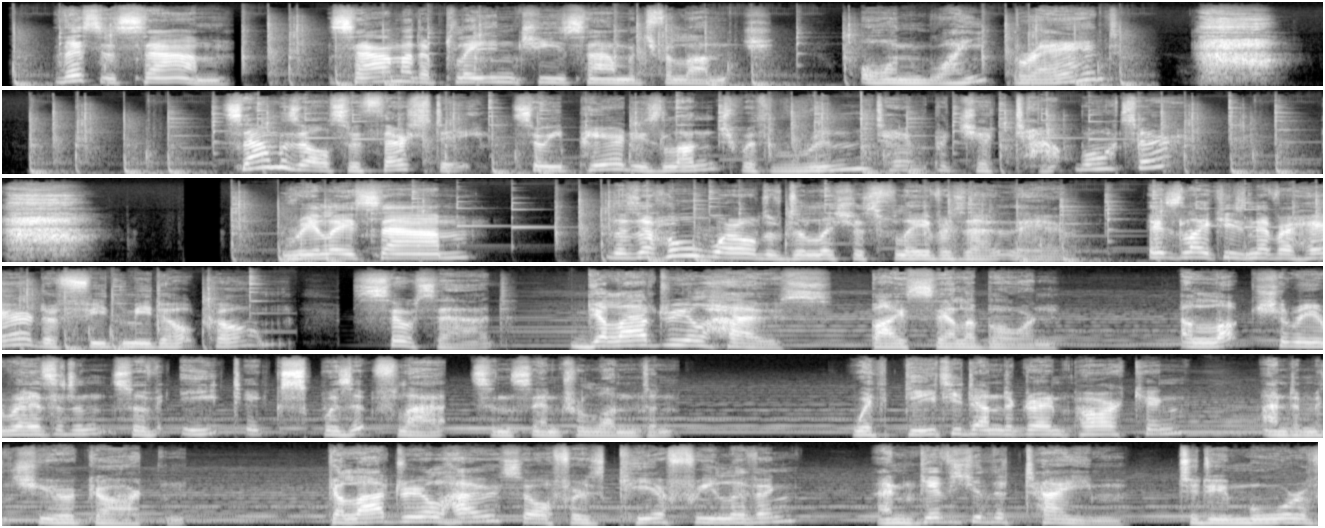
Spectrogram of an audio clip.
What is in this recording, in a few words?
Scottish voice over Commercial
